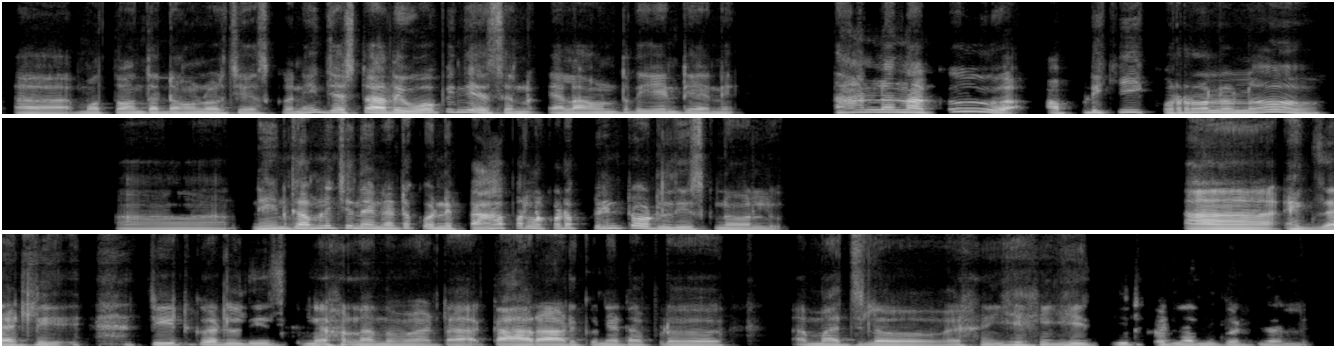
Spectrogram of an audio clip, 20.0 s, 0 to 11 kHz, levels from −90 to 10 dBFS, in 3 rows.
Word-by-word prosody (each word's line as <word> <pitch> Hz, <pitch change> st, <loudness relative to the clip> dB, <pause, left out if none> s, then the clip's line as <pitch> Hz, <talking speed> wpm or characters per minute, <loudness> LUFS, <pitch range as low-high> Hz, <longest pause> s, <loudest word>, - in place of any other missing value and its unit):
ఆహ్, 115 Hz, -1 st, -1 dB
మొత్తమంతా 130 Hz, 0 st, -1 dB
డౌన్‌లోడ్ 125 Hz, +1 st, 0 dB
చేసుకొని, 125 Hz, -, -5 dB
జస్టది 165 Hz, 0 st, +6 dB
ఓపెన్ 230 Hz, +3 st, -4 dB
జేశాను, 140 Hz, -5 st, -1 dB
ఎలా 135 Hz, 0 st, +2 dB
ఉంటది, 130 Hz, 0 st, -5 dB
ఏంటి 130 Hz, 0 st, -2 dB
అని. 120 Hz, +1 st, -8 dB, 0.5 s
దానిలో 230 Hz, +2 st, 0 dB
నాకూ 205 Hz, +9 st, +1 dB, 0.5 s
అప్పుడికీ 190 Hz, +9 st, -5 dB
కుర్రోళ్ళలో 185 Hz, +4 st, 0 dB, 1.0 s
ఆహ్, 135 Hz, -1 st, -5 dB, 0.2 s
నేను 180 Hz, +3 st, +2 dB
గమనిచ్చిందేంటంటే, 205 Hz, -2 st, +2 dB
కొన్ని 170 Hz, -3 st, +2 dB
పేపర్లు 210 Hz, +4 st, +2 dB
కూడా 205 Hz, -, +1 dB
ప్రింటవుట్లు 210 Hz, -5 st, +1 dB
దీసుకునేవాళ్ళు. 125 Hz, -3 st, -3 dB, 2.1 s
ఆ! 160 Hz, -, +7 dB, 0.5 s
ఎగ్జాక్ట్‌లీ. 140 Hz, -1 st, +2 dB, 0.5 s
చీట్ 160 Hz, +2 st, 0 dB
కోడ్లు 155 Hz, -2 st, +1 dB
దీసుకునేవాళ్ళనమాట. 130 Hz, -3 st, -3 dB, 0.3 s
కారాడుకునేటప్పుడూ 135 Hz, -1 st, +2 dB, 0.6 s
ఆహ్, 135 Hz, -, -5 dB
మధ్యలో 130 Hz, 0 st, 0 dB, 0.6 s
ఈ -, -, +1 dB, 0.2 s
చీట్ 145 Hz, -2 st, -1 dB
కోడ్‌లన్నీ 140 Hz, -5 st, -3 dB
కొట్టేవోళ్ళు. 130 Hz, +1 st, -7 dB
140 Hz, 105 wpm, -22 LUFS, 130-175 Hz, 2.1 s, ఆ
